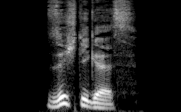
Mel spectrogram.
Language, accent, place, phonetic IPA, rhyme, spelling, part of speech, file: German, Germany, Berlin, [ˈzʏçtɪɡəs], -ʏçtɪɡəs, süchtiges, adjective, De-süchtiges.ogg
- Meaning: strong/mixed nominative/accusative neuter singular of süchtig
